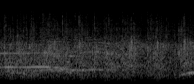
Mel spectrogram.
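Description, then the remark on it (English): A church audience claps steadily during a clapping lesson, a dense wash of many hands applauding together at a fairly even pace, with a faint tonal hum running underneath. “Maybe just like pick up the pace a little bit on the sarcastic clap or something.”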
